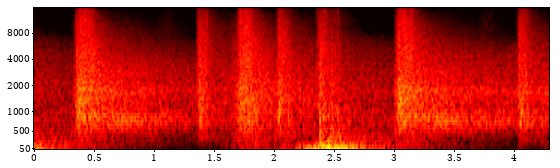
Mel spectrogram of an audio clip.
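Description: A run of five sharp hits, each fading out in a long hiss, with low thuds under some of them: impact sound effects.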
